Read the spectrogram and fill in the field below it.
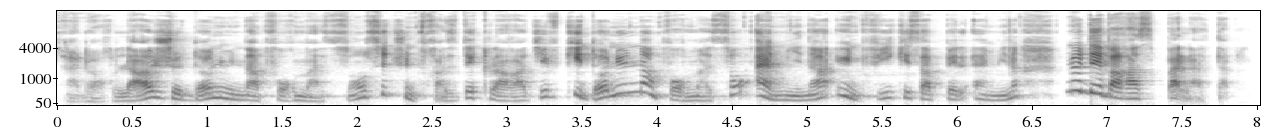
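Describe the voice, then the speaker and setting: A woman's voice: low voice, sing-song, brisk, hardly any pauses, slightly rough. A woman teaching a grammar lesson to children, patient, repeating key points and checking in often. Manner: raises her voice when reading questions aloud.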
